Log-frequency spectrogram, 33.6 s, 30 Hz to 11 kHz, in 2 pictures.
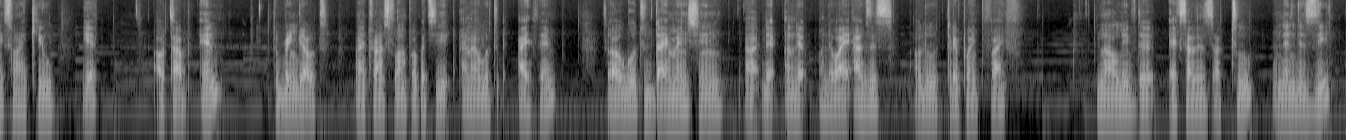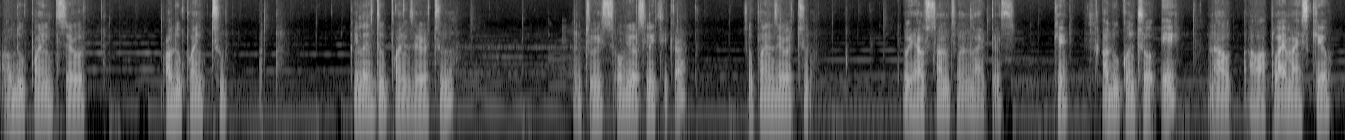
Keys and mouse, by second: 0.8-1.2 middle drag, 2.5 n, 10.0-13.7 drag, 16.2-20.7 drag, 21.9-26.3 drag, 23.9 Right, 27.8 shift+drag, 29.7-30.2 middle drag, 31.0 ctrl+a.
